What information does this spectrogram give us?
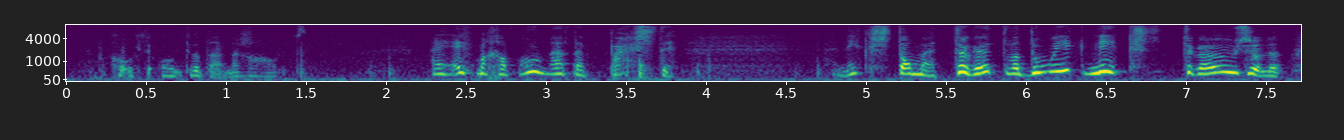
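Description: A woman's voice: high voice, warm tone, breathy edge, heavily acted. An actress playing a bitter young woman patient who scolds herself in a muttered inner monologue in an old radio play. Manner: bitter muttering, flaring up then whispering. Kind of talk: 1960s Dutch radio drama inner monologue.

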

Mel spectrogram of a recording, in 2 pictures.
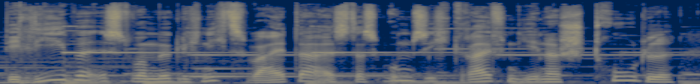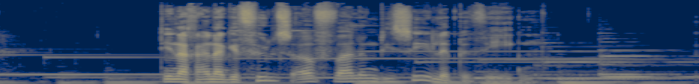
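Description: An actor playing a jealous, brooding man recalling an obsessive love, in reflective, measured literary radio drama narration. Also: medium pitch, close to an everyday voice. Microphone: close dry studio microphone.

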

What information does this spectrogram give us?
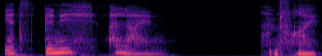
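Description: An actress playing an imprisoned nineteenth-century poisoner in a German radio drama, self-justifying and divided, speaking in measured, confiding monologue. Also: female voice, low-pitched, a little mellow, slightly rough, full character voice. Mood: haunted, weary. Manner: measured, formal confession that slips into confiding.

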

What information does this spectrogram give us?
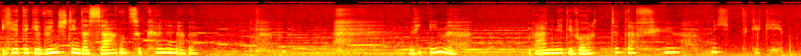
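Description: An actress playing a grieving, lonely woman who recounts her sorrow in a solemn, hushed 1950s radio drama monologue. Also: fairly high pitch, fairly even intonation, unhurried, faint music behind. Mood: subdued sorrow. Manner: solemn, hushed, reflective, often sinking toward a whisper.

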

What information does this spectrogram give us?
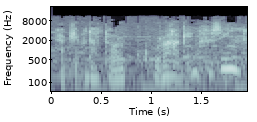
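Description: A woman's voice: deep voice, big pitch swings, fairly quick, music in the background. Woman playing a gushing scheming mother. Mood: coaxing. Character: scheming aristocratic mother, middle-aged woman. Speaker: mother of Boris. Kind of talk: radio drama acting.

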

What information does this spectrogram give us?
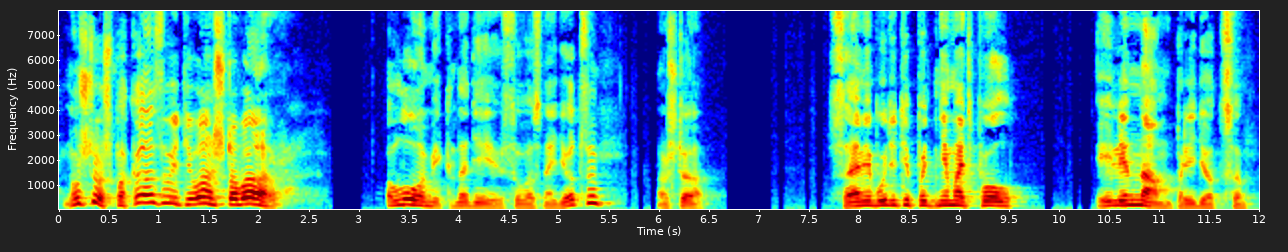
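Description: A man's voice: sits high, takes it slowly, pauses often, darkish tone. An actor playing a commanding, sardonic detective leading a 1920s raid in a Soviet radio drama, brusque and ironic as he gives orders. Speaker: police detective in charge of a search. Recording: noisy old radio play recording, clicks.

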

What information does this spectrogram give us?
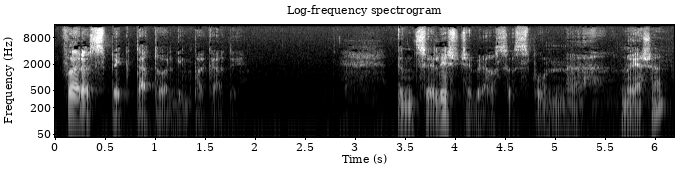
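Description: An older gentleman boss in a radio drama, patronising and genteel. His voice is extremely low and heavily creaky, with wildly animated, swooping, theatrical phrasing. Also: exaggerated voice. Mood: musing. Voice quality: gravelly, husky. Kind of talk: Romanian radio theatre acting. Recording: studio radio play recording.

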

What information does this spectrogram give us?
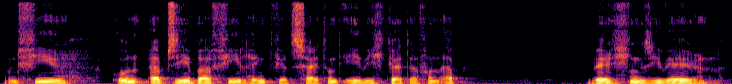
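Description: A stern, pious admiral in a 1970s radio drama. His voice is low and warm, and he speaks with measured solemnity. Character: stern, pious old admiral and military leader.

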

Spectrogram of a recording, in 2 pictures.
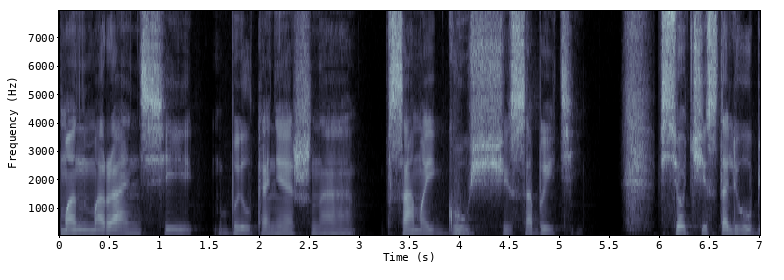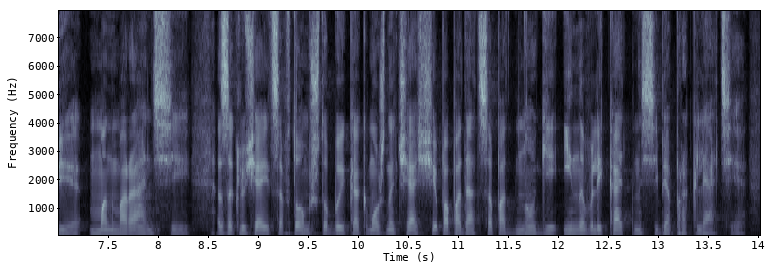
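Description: A man narrating a humorous story in an expressive, theatrical way, with dry comic timing and drawn-out pauses. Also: on the low side. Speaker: narrator, audiobook reader.

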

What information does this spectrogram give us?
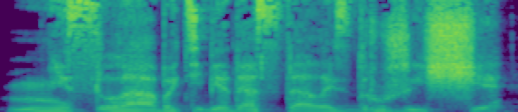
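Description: Man acting a proud, slow-spoken half-angel warrior. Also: extremely low pitch, steady tone, bright, forceful tone, slightly rough, voice pushed down, exaggerated voice. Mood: mocking. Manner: emphatic, slow, drawn-out declarations. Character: proud half-angel male warrior, taunting, calm in victory.

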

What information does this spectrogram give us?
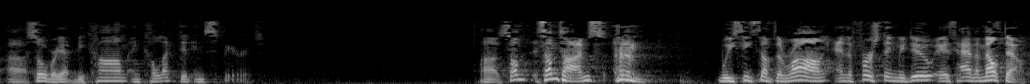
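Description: A male pastor preaching a sermon in a conversational way, his voice a little strained, swinging between quiet and loud. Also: medium pitch, slightly rough, lo-fi sound. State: slightly strained voice.

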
